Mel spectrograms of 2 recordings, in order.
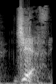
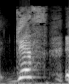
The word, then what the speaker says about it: GIF: However, I, am here to tell you that he's wrong, and you're wrong if you say GIF. It is GIF. It's spelt with a G, not a J. J-I-F is a peanut butter, pronounced GIF. If you change the J to a G, that is GIF.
